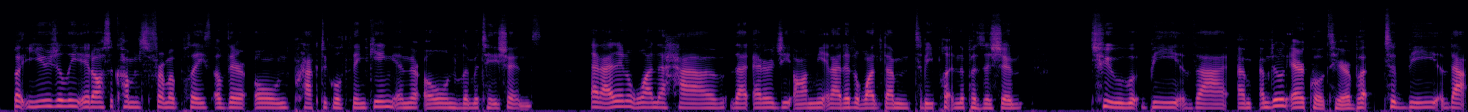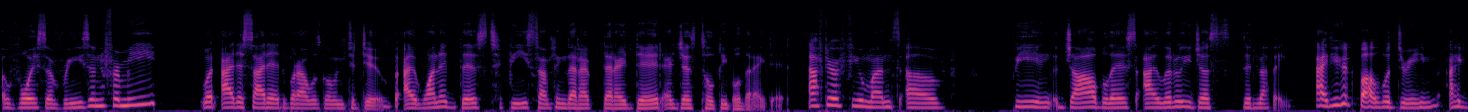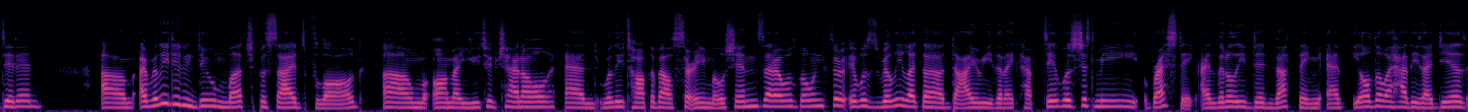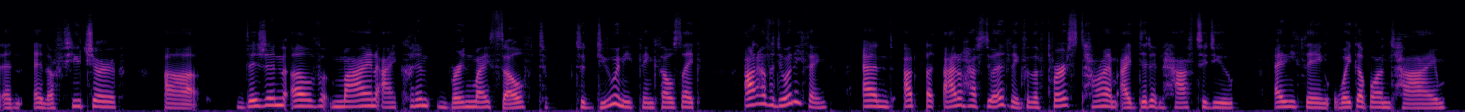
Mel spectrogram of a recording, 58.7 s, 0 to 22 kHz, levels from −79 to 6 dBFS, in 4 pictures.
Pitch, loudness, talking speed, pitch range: 170 Hz, -32 LUFS, 205 wpm, 160-195 Hz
